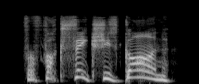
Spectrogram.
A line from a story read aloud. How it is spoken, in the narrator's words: Marcus roared, and the windows rattled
